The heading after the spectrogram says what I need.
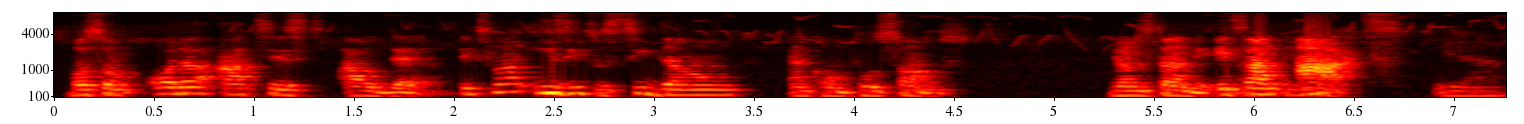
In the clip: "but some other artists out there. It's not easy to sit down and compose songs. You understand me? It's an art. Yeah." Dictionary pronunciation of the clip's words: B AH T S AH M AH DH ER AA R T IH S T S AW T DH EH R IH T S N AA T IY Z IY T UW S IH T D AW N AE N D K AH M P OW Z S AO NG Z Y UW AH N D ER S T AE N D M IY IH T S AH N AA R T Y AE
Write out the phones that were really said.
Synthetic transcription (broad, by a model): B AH T S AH M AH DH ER AA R T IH S T S AW T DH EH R IH T S N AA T IY Z IY T UW S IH T D AW N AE N K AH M P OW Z S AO NG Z Y UW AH N D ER S T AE N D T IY IH T S AH N AA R T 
